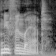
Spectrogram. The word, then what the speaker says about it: Newfoundland: As a Canadian, as a Canadian, I need to say it's Newfoundland.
